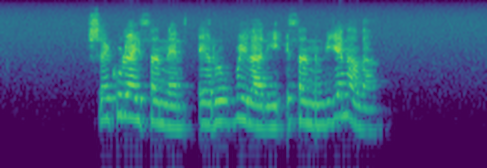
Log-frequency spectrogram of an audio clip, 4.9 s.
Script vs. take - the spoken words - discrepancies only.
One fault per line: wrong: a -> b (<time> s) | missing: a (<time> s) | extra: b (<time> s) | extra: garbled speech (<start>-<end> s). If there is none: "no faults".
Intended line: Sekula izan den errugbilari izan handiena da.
no faults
